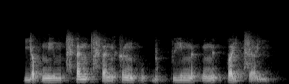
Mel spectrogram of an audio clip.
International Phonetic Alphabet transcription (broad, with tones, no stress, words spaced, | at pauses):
jɐ˧p̚n̪iː˨˧mt͡sʰɐ˥n t͡sʰɐ˨˥nkɐ˧ŋkʷɐ˨p̚jʊ˧k̚ piː˥n̪ɐ˨˥k̚ ɐ˨˥nɵ˥t̚pɐ˨˧j t͡sɐ˨˩j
